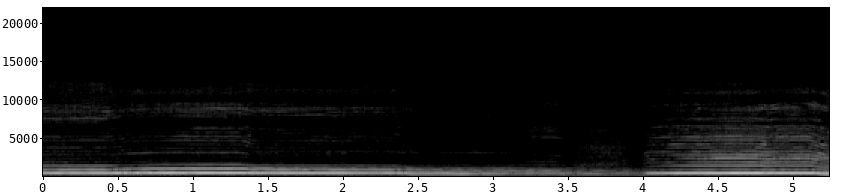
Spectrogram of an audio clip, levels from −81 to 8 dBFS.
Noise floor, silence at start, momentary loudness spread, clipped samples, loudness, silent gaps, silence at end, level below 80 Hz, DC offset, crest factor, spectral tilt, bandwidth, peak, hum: -49 dBFS; 0 s; 21 LU; under 0.1%; -25 LUFS; none; 0 s; -64 dBFS; under 0.1%; 12 dB; -4 dB/octave; 9.4 kHz; -14 dBFS; none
